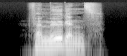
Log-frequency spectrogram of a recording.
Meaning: genitive singular of Vermögen
- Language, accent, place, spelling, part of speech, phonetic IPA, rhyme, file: German, Germany, Berlin, Vermögens, noun, [fɛɐ̯ˈmøːɡn̩s], -øːɡn̩s, De-Vermögens.ogg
